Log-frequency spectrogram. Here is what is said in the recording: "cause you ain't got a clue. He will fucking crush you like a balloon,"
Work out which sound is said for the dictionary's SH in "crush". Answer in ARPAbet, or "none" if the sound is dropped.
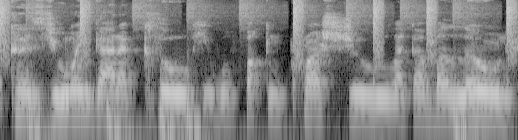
SH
